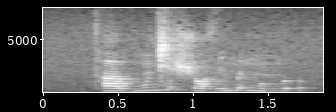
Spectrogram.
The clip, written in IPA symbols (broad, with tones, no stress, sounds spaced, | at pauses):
tʰ a˨ ʊ̯ b ũ˦ d͡ʑ ɛ̰˦˨ ʃ ɔ˨ z i˦ m ḛ˦˨ m ũ˨ ŋ ʊ˦ ʔ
